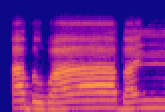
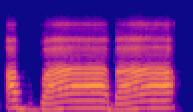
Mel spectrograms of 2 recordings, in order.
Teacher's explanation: اگر فتح تنوین ہوگی تو وہ فتح اشباعیہ میں تبدیل ہو جائے گی جب ہم اس کو وقف کریں گے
